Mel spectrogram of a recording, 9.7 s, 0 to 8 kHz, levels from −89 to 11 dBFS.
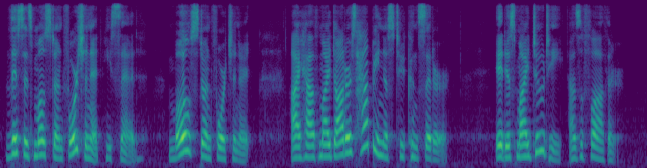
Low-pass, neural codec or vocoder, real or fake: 7.2 kHz; codec, 24 kHz, 3.1 kbps, DualCodec; fake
